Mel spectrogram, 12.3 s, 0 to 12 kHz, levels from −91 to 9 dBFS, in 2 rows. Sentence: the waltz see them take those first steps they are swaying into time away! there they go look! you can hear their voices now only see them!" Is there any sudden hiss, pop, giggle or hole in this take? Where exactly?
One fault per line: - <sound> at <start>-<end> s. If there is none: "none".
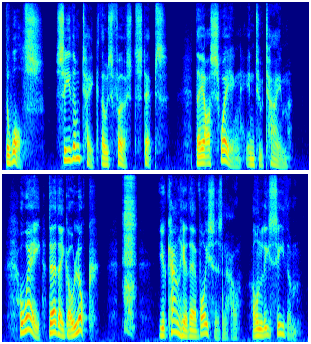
- sniff at 8.5-8.8 s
